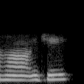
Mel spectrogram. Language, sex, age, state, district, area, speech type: Hindi, female, 45-60, Rajasthan, Karauli, rural, conversation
